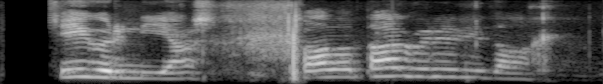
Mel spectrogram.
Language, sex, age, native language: Icelandic, male, 11, Icelandic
